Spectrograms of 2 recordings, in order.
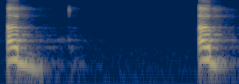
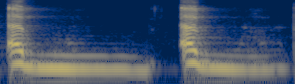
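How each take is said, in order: First: «أب» snap the ب shut, no stretch; correct clipped ab. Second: «أب» with the ب lengthened, a faulty stretch; «أب» let the closure leak and drag on; drawn-out wrong ab. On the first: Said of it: "انقطع، ما في مجال للامتداد". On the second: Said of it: "استجابة لهذا الامتداد". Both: Shown as a demonstration.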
